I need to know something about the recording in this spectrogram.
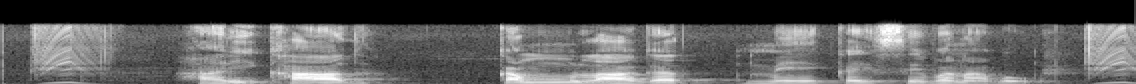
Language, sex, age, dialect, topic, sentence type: Chhattisgarhi, male, 18-24, Northern/Bhandar, agriculture, question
